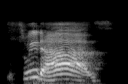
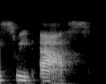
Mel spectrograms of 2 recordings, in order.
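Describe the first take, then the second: First: "sweet ass" ending in a buzzed Z, as in "as"; New Zealand slang. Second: "sweet ass" with a hissed double S; "sweet ass" as in backside, ending in S; misheard version. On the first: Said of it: "one of my favorites". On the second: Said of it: "people think I'm saying sweet ass". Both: Shown as a demonstration.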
